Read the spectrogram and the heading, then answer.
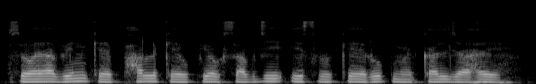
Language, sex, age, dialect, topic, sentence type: Magahi, male, 18-24, Central/Standard, agriculture, statement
